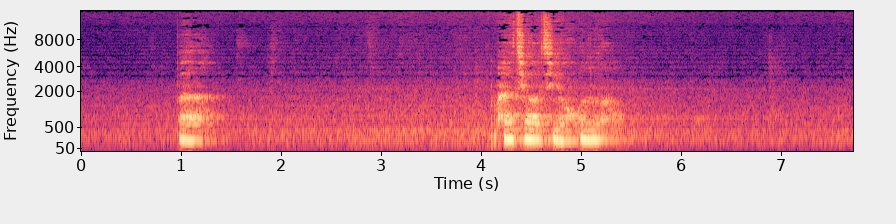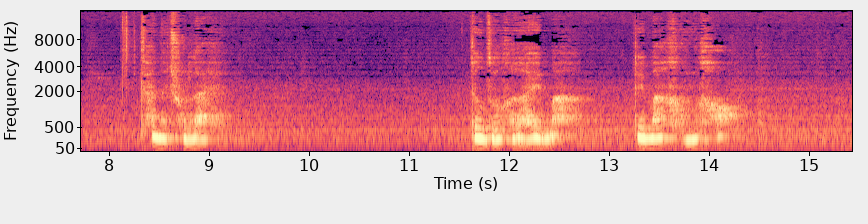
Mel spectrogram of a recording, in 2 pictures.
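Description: A young woman speaks softly and slowly, close by.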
